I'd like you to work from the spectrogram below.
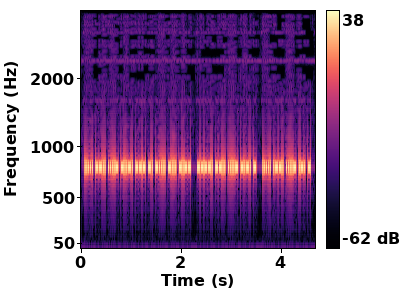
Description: Morse code, heard as a keyed tone, about 64 wpm, 800 Hz. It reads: 5Z4/ON6BY 9Z4CT 5P4RT
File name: Audio practica CW / qrq-tx-66 2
